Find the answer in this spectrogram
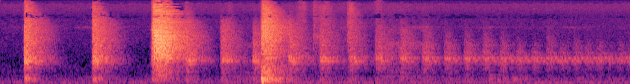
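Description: A ball bouncing on a hard floor: a few separate bounces, the loudest about two and a half seconds in, then a quickening run of smaller bounces that fade as the ball settles.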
